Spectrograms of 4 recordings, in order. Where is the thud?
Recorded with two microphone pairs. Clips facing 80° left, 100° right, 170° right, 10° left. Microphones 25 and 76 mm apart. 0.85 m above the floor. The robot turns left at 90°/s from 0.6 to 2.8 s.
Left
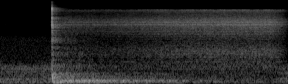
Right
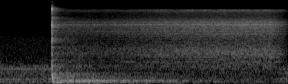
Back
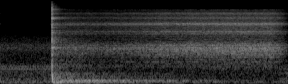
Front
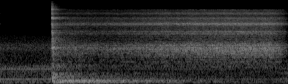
160° right, 0.7 m; by 1.3 s 140° left, 0.7 m.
